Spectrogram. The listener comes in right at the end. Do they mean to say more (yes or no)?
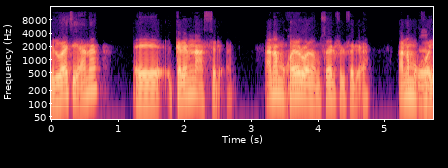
yes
